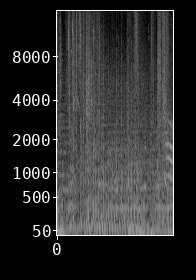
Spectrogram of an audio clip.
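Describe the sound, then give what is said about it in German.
Machine gun fire in a sniper shooter video game, a loud, dense rattle of rapid shots that keeps going without pause. “Ach, die haben auch eine MG. Echt? Ja, die haben auch eine MG.”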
